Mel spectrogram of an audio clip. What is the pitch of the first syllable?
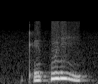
low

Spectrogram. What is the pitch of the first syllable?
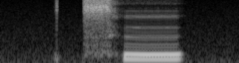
high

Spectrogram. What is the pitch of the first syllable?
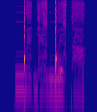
high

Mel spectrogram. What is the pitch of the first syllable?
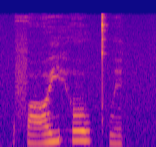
rising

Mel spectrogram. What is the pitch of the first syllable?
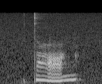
low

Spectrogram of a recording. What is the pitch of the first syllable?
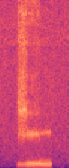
low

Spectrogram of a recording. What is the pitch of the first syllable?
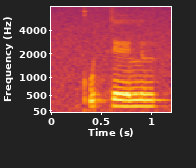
low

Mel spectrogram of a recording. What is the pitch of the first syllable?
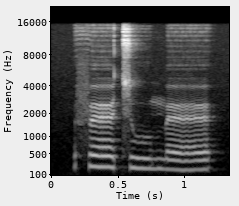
high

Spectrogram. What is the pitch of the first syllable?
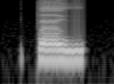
high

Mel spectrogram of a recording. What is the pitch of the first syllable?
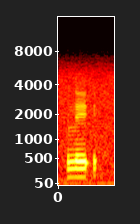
high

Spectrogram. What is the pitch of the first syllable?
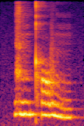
high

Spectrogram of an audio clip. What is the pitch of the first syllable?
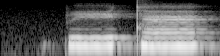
high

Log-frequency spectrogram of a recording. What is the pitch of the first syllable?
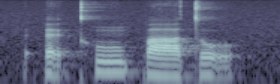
falling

